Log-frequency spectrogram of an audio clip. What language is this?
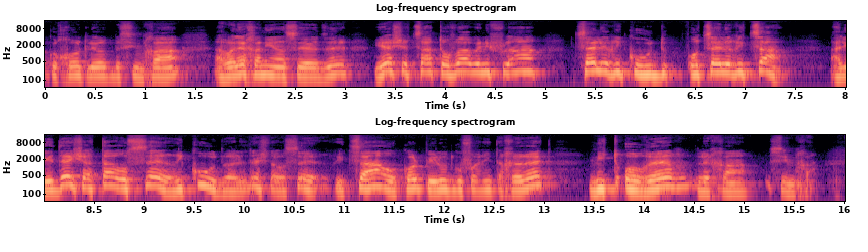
Hebrew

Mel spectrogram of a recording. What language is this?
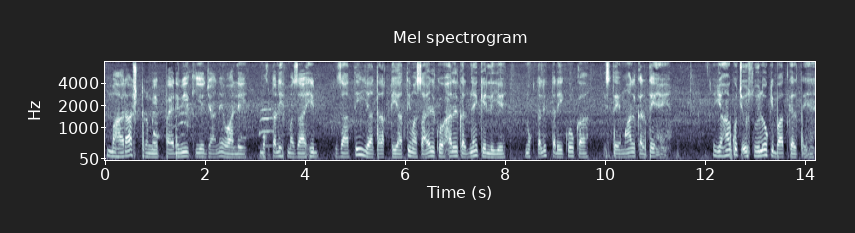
Urdu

